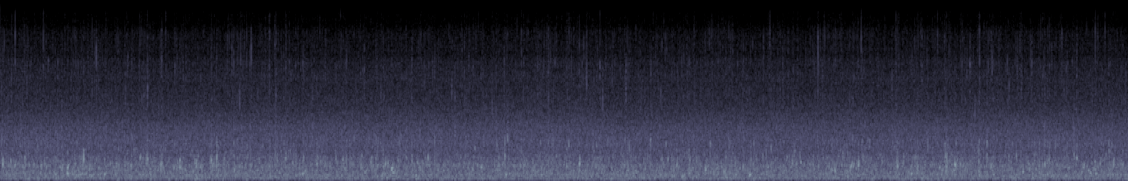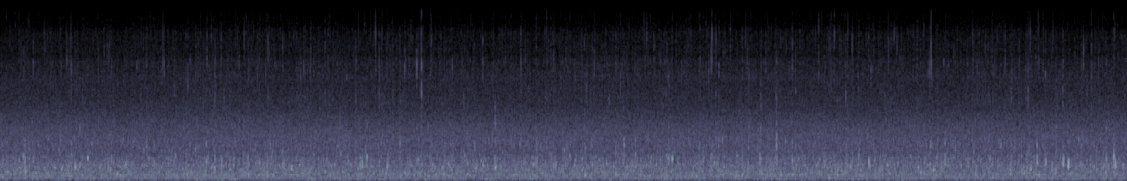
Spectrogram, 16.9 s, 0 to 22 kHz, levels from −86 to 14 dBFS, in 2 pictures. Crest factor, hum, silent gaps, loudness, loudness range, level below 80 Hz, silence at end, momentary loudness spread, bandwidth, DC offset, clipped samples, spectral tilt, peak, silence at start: 22 dB; none; none; -31 LUFS; 0 LU; -78 dBFS; 0 s; 2 LU; over 20 kHz; under 0.1%; under 0.1%; -0.5 dB/octave; -10 dBFS; 0 s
